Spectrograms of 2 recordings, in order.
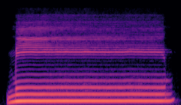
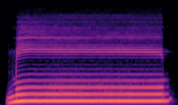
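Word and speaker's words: م: এই দুই ঠোটার বাইরের অংশ শুকন জায়গা থেকে অক্ষরটা উচ্চারণ হবে। ঠিক আছে? মিম চার আলিফ টান হবে। মিম সবাই একসাথে আনমিউট হয়ে জোরে জোরে বলেন তো সবাই সবাই আলহামদুলিল্লাহ।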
